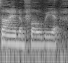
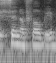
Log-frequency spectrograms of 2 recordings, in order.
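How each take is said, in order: First: The first syllable sounds like 'sign'. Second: The first syllable sounds like 'sin'. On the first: This is believed to be the correct form. The speaker calls it right. "but I believe it's cynophobia. Sign, I b- think, is Greek for dog" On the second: This is how the speaker usually says it. The speaker calls it wrong. "I say cynophobia"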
